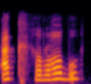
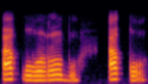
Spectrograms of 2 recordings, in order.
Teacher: Tidak akrobu tapi aqrobu aq. Tebalkan dia hurufnya dan pantulkan karena termasuk huruf yang qalqalah, huruf-huruf yang ketika sukun memantul.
